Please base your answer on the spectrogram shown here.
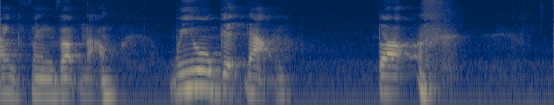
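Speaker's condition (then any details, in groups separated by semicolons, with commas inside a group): Cerebral palsy; wheelchair user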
